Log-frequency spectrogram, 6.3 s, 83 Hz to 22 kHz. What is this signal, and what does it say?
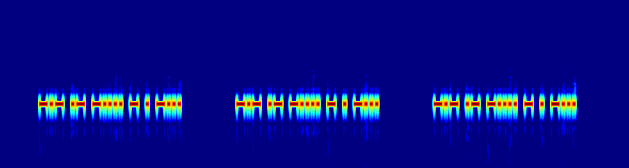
Morse code, heard as a keyed tone, about 46 wpm, 700 Hz. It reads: KA6TEB KA6TEB KA6TEB
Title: USA Call Signs - 6 Characters - Repeated 3x - 45wpm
